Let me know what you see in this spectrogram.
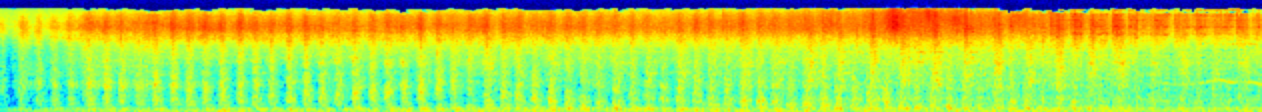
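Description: Train running with a fast, even chugging rhythm over a low rumble and hiss, fading in at the start.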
